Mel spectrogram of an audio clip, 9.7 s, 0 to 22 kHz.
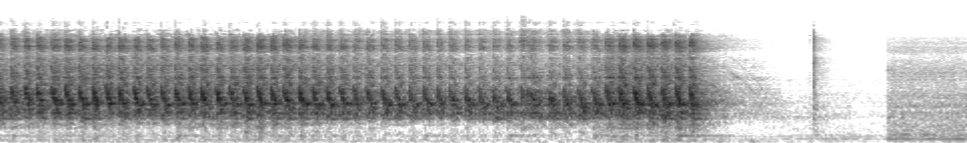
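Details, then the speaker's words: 1986 Ford F350 with a swapped 5.9L 12-valve Cummins and no cooling system: the starter churns about four turns a second but it won't catch; the fuel filter was possibly unfilled, and it started after bleeding the injectors and tightening a filter fitting. "are you sure you filled that fuel filter cuz if you didn't fill that filter we're just pissing in the Wind"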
